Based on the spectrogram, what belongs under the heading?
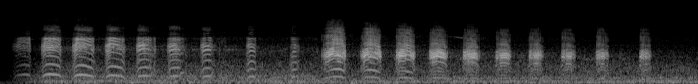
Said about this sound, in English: This week, the sound of mallard ducks on a December day in Blacksburg, Virginia, is the call to explore the annual Christmas Bird Count, organized by the National Audubon Society.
